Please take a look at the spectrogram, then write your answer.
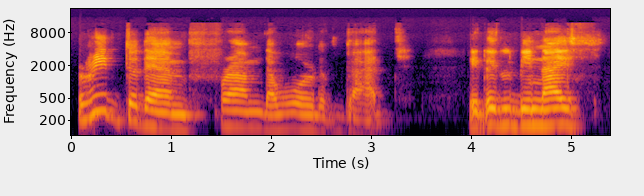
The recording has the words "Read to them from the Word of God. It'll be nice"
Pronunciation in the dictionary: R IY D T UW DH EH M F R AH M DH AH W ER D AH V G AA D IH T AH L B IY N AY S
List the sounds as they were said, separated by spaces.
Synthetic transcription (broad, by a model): R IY D T UW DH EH M F R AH M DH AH W ER D AH V G AA D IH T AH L B IY N AY S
